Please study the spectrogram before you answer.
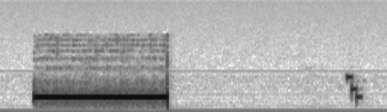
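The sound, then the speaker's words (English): Telephone tones on an outgoing call: one long, steady, loud tone, then after a pause three short beeps that step down in pitch. “Did you hear me try and call him? No, he didn't answer. He didn't answer. No, but did you hear the phone ringing?”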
